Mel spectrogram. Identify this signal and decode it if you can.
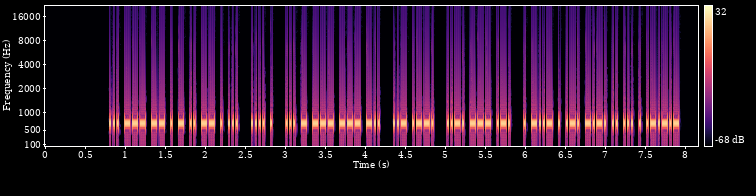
Morse code, heard as a keyed tone, about 51 wpm, 700 Hz. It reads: SOMETIMES HE STOOD UP FOR EXERCISE.
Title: Sentences from Top 1000 Words - Review Part 4 - 50wpm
